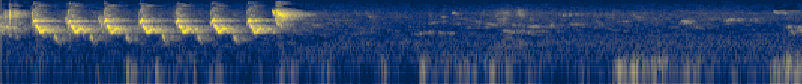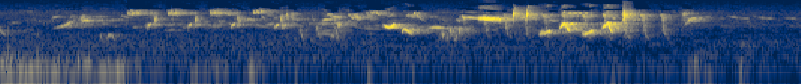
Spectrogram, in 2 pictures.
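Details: Sikatan londo, a rare flycatcher, opening with a fast rhythmic chatter of about ten notes, a pause with low thumps, then varied high twittering phrases.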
